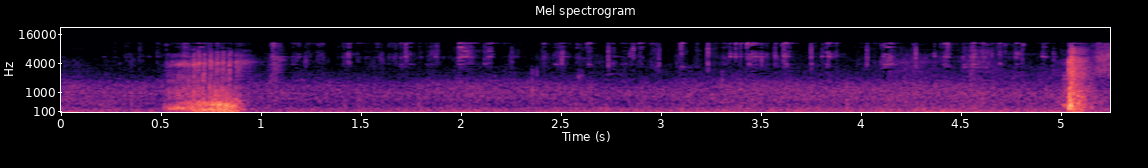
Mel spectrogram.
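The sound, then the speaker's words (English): A dog called Zubber Dog shuffles about, its tags or keys jangling in a short burst near the start, then quiet movement and a sharp metallic clink at the end. No one speaks. “Come on, Zubber Dog.”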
